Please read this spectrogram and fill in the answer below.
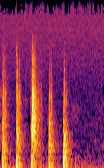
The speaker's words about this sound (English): But yeah. I really, you know, again, knock on wood here.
